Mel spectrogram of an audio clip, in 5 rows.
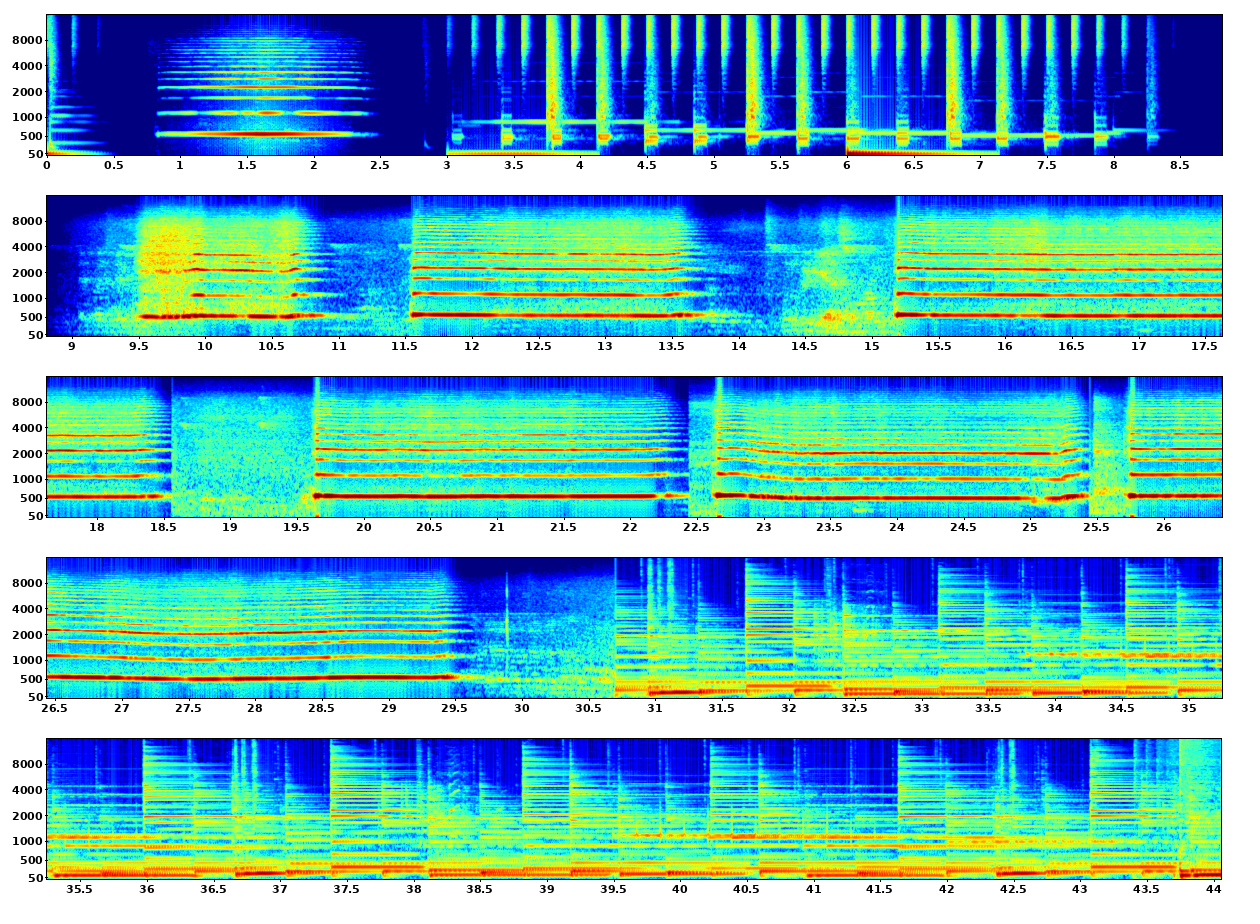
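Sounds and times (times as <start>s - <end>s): buzzy balloon horn note: 0.8s - 2.5s, 9.5s - 13.8s, 15.2s - 18.6s, 19.6s - 29.6s.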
